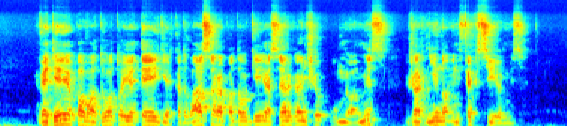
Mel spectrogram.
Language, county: Lithuanian, Klaipėda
